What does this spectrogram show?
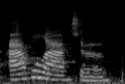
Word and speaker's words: Appalachia: is Appalacha. And a lot of people have started that thing now. If you say it wrong, I'll throw a apple at you.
